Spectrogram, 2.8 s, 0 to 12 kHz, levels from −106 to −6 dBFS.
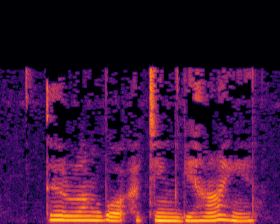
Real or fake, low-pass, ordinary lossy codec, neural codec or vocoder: real; 10.8 kHz; MP3, 32 kbps; none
